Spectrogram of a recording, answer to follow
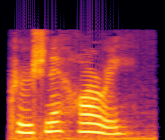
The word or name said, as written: Krusne Hory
